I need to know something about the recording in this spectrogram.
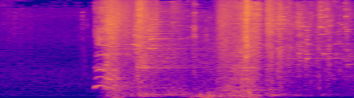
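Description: An axe whirs back through the air and slaps into a hand.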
